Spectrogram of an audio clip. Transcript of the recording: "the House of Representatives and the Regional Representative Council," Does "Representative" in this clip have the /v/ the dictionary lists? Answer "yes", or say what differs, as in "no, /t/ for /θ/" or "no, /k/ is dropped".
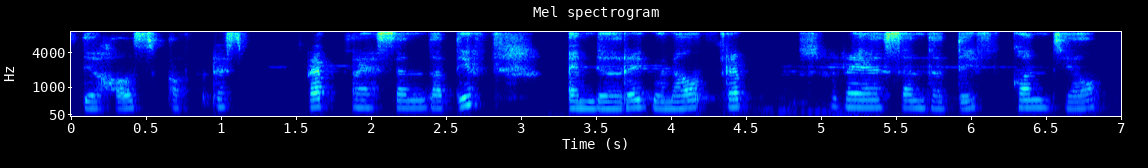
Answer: no, /f/ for /v/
